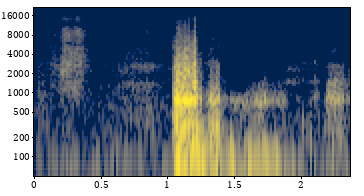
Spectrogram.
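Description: A hand knocks against a phone with a loud thump.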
